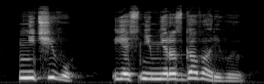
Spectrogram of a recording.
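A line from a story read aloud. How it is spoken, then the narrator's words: Gloomy. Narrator (Russian): мрачно сказала я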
